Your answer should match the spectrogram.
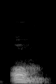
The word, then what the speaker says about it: Om: you put them together when you combine the alphabets ER and O you get o well therefore it is om it is one syllable om extend further and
